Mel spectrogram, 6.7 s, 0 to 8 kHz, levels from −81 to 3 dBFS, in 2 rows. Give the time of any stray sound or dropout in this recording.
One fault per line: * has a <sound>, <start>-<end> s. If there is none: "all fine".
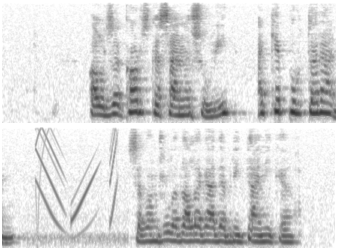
* has a chirp, 3.7-4.5 s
